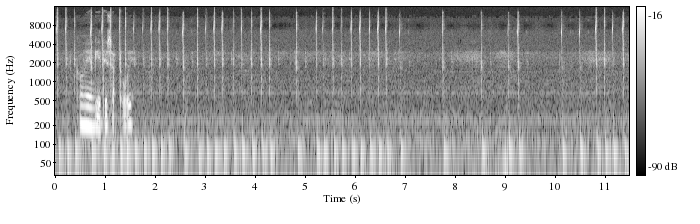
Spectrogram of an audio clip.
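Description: Short menu clicks tick rapidly and steadily.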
